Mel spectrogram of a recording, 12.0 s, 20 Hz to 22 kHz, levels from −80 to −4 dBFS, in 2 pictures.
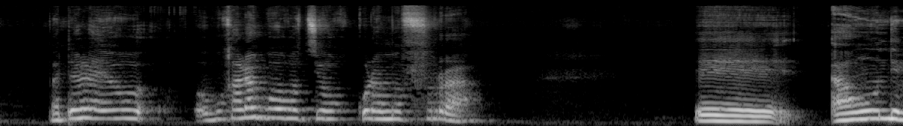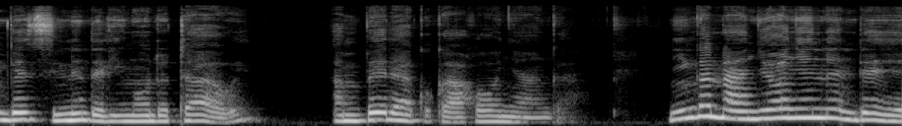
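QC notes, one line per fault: No faults detected.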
